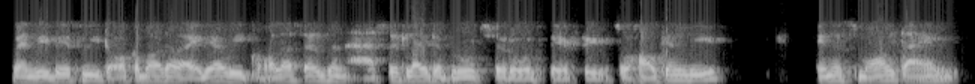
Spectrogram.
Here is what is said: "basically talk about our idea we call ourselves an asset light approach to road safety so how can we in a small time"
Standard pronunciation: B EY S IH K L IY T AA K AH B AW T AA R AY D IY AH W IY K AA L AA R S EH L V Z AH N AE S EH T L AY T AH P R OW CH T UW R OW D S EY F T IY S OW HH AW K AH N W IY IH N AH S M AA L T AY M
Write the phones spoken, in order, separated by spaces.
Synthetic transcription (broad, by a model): B EY S IH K L IY T AA K AH B AW T AA R AY D IY AH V IY K AA L AA R S EH L V Z AH N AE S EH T L AY T AH P R OW CH T UW R OW D S EY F T IY S OW HH AW K AH N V IY IH N AH S M AA L T AY M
